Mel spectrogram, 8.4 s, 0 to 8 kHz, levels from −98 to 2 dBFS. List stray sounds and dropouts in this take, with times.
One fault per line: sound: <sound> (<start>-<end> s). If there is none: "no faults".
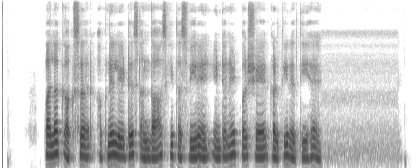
no faults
